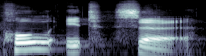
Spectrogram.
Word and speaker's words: Pulitzer: Pulitzer, which feels right.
